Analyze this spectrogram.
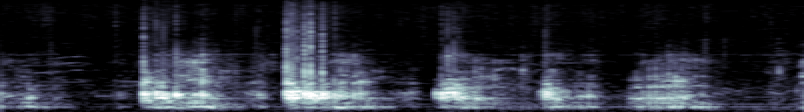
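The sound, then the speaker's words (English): Deep, muffled roars and growls of caged circus lions rise in several throaty bursts, some overlapping, with a dull quality, early in the morning along a long line of cages at a circus train. “Listen to the muffled roar of the lions.”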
